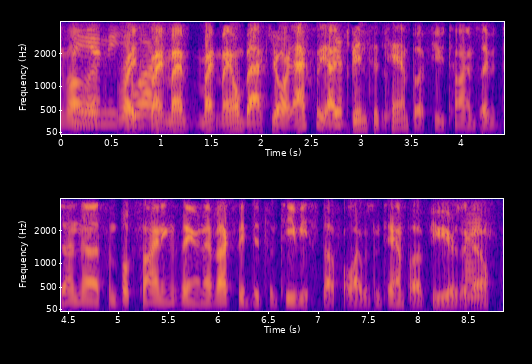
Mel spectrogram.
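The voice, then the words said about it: East Coast American accent. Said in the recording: “you have that East Coast accent”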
